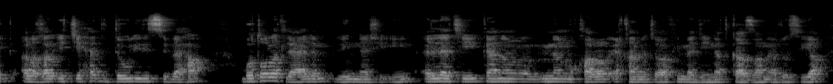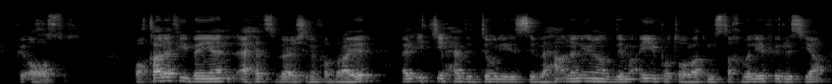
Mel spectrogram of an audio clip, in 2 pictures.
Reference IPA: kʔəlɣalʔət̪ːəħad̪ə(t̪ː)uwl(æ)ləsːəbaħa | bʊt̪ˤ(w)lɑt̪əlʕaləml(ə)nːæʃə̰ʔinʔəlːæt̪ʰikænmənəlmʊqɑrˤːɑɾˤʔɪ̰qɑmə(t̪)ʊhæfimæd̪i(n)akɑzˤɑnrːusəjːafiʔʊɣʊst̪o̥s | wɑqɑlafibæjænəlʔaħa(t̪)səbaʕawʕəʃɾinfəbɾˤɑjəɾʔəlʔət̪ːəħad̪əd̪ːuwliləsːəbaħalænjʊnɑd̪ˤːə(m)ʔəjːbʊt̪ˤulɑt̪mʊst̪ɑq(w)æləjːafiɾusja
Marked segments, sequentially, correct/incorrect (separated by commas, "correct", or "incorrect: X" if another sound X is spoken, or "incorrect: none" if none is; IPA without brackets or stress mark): incorrect: d̪ː, incorrect: i, incorrect: u, correct, correct, correct, incorrect: d̪, correct, incorrect: b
